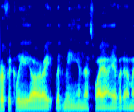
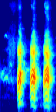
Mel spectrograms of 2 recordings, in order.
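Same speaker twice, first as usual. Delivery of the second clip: loud laugh; 20 dB louder than usual. Real, not acted. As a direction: burst of high laughter. Laughing at George memory.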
